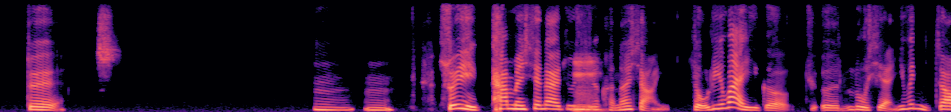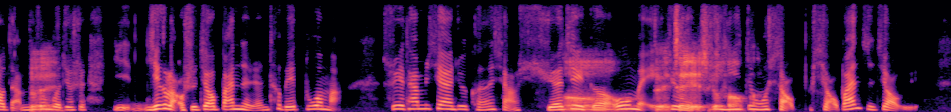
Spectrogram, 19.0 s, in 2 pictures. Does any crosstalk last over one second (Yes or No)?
Yes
